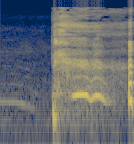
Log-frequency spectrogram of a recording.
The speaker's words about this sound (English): And my cat will meow grumpily at you if it is not.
